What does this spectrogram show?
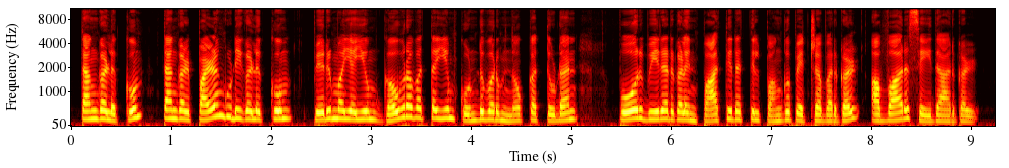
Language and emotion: Tamil, neutral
